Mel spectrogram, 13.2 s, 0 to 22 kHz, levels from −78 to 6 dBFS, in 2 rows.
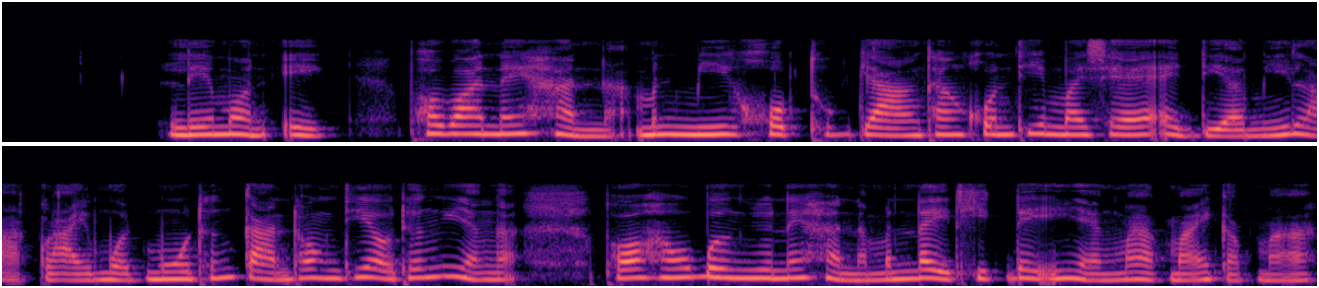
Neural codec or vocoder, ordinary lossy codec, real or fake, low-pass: none; none; real; 7.2 kHz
